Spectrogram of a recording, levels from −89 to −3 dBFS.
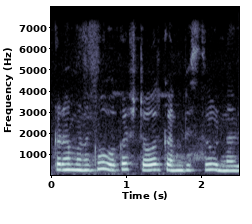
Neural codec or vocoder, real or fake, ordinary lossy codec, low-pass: none; real; none; 7.2 kHz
